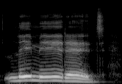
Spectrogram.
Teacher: fazer esse som de um R fraquinho quando o T está entre vogais. Então, por exemplo, limited vira limited, com um som de R mesmo.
